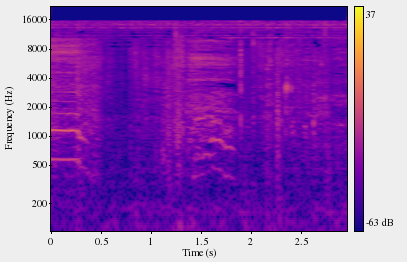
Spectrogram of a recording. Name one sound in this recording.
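A man groans in pain close by.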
